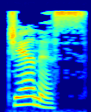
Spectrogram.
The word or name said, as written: janyce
